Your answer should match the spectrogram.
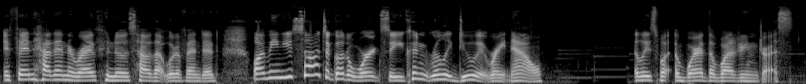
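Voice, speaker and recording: A woman's voice: lowish voice, animated, brisk, no room sound. A woman streaming a game, chatting casually and reading aloud in a playful, teasing manner. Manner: playful, teasing, giggly asides to viewers. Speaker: streamer playing a visual novel. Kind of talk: casual live gameplay commentary and reading aloud. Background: game music.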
